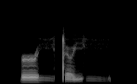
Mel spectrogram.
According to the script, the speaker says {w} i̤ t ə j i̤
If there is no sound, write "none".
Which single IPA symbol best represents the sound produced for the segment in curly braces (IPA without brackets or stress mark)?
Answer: ɹ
